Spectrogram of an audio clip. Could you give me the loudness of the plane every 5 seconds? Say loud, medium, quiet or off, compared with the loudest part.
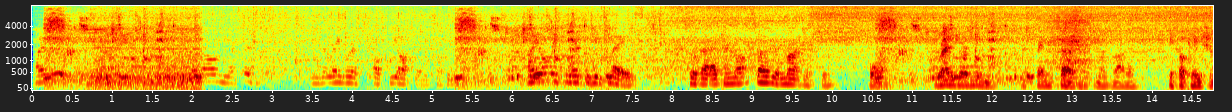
loud, off, medium.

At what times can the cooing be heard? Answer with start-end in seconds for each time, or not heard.
0.1-2.1, 5.2-7.3, 10.5-12.6.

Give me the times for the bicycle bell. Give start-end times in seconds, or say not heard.
not heard.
